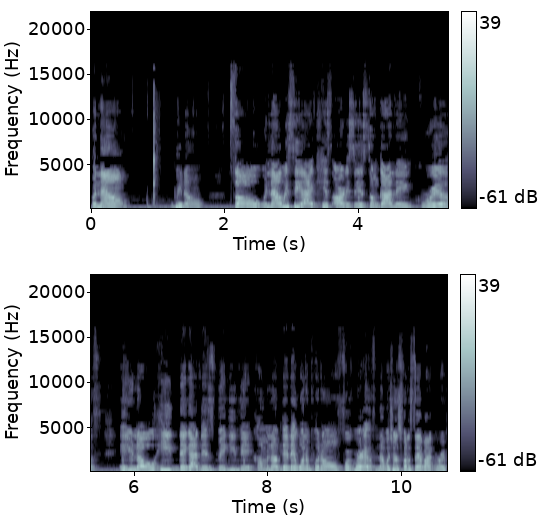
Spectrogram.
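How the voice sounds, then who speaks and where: Through noticeable background noise, a high-pitched woman speaks at a fairly quick pace with lively intonation. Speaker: YouTube recapper. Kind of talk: casual chat.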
